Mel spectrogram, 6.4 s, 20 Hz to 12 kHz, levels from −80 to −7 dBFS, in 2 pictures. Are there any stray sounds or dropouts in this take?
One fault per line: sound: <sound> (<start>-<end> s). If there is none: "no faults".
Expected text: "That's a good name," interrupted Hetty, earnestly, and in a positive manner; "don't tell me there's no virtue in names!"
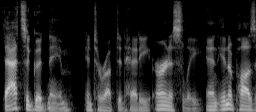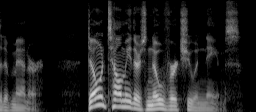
no faults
